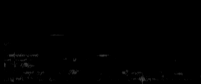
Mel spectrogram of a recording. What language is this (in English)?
Swahili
